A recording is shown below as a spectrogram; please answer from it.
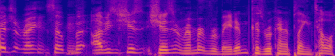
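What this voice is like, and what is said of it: Usual voice. Nothing is said of it.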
